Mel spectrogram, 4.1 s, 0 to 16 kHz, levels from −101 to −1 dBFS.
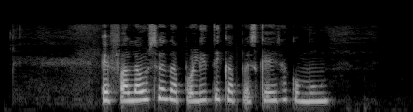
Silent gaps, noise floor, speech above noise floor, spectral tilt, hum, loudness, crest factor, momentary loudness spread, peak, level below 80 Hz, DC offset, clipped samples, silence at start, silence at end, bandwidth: none; -83 dBFS; 48 dB; -2.5 dB/octave; none; -36 LUFS; 20 dB; 9 LU; -18 dBFS; -84 dBFS; under 0.1%; under 0.1%; 1 s; 0.85 s; 8 kHz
